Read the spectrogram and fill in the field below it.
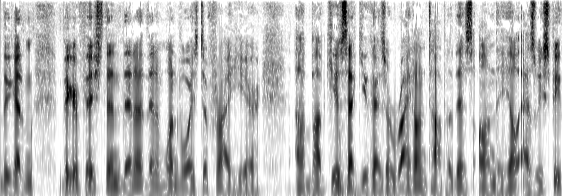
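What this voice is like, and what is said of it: Hoarse, fading voice. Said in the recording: “As you can hear, I'm losing my voice,”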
